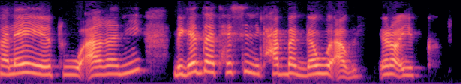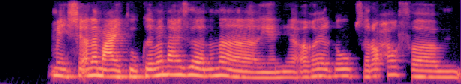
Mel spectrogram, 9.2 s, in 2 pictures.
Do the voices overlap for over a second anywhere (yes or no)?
no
